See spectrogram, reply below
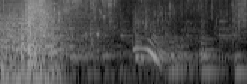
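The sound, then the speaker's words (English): A brief, forceful hiss of a jet of water spraying into a man's eye bursts out for under a second, then gives way to quieter creaks and a short, sliding squeaky tone. “Horton's foot goes through the bridge as the mayor gets a jet of water in the eye.”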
